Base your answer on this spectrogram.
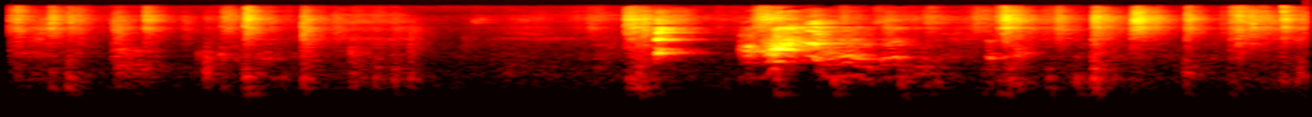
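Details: Two dogs, a pitbull and a King Charles spaniel named Kaiser and Viki, playing together; short scratchy bursts and yips come in quick irregular clusters, with a brief silent gap before a louder, rougher flurry.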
